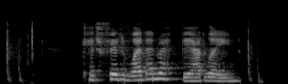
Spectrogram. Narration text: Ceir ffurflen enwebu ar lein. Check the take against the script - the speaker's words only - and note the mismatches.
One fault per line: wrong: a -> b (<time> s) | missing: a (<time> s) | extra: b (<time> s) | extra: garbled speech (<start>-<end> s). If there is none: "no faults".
no faults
